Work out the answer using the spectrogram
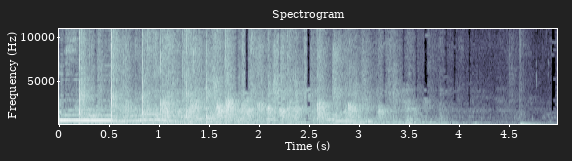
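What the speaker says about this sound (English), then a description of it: "Let's give them an applause." An audience at a town hall meeting breaks into clapping, a dense scatter of hand claps that is loudest at first and gradually thins and fades away over several seconds.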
